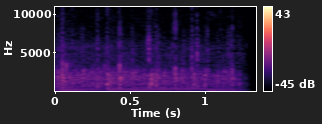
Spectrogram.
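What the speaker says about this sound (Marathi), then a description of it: "असं एकदा वायुनंदन मंडपसाठी टाळ्या वाजा महाराज." A large crowd at an outdoor Marathi kirtan gathering breaks into dense, lively applause under a steady low hum, the clapping continuing briskly until it cuts off abruptly.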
